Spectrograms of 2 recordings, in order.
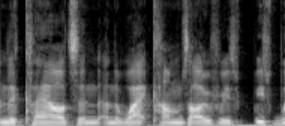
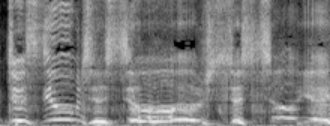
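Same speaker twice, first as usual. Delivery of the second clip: put-on much higher, slow, strained old man's croak; mock Michael Caine as a decrepit old man, high and quavering; feeble old man voice; much slower than usual. Shown as a demonstration. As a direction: wheeze it out like a very old man in a wheelchair. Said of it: "Make him talk like this".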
